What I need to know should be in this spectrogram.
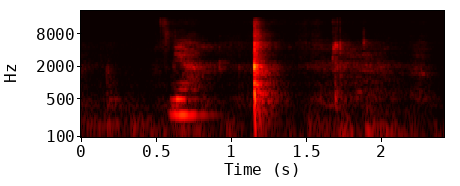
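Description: Hands clap a few times.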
